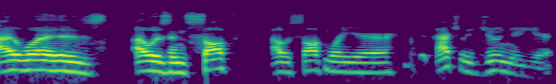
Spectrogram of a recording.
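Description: A man has a plain, everyday voice with an American accent, speaking fairly slowly with fairly even intonation and big swings in loudness. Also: medium pitch for a man. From Texas. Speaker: baseball prospect. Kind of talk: casual chat.

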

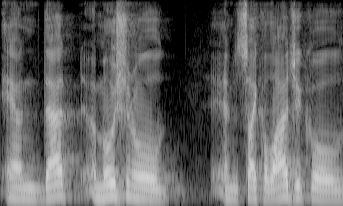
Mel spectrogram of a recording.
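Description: A man speaks with an American accent and fairly high pitch. He has an unremarkable speaking voice. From Colorado. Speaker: science education policy director. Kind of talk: panel discussion. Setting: stage with audience at a high school.

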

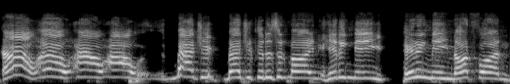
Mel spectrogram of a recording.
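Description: This is a put-on character voice, high-pitched and shouting. It moves at a fairly slow pace. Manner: yelling.

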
